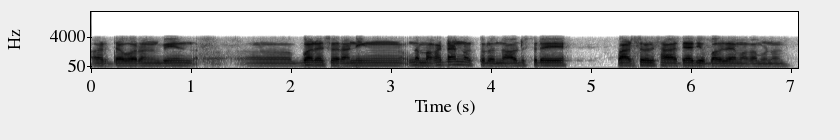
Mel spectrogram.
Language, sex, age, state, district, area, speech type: Goan Konkani, male, 18-30, Goa, Bardez, urban, conversation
